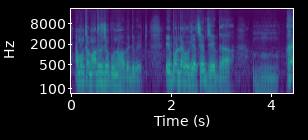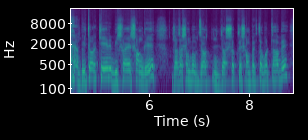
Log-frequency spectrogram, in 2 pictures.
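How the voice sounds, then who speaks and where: A man with a fairly high voice, speaking, gives a debate lesson. He keeps asking his students a question and then answers it himself. His talk is full of "thik ache" and "ah" fillers. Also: a little mellow. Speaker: debate teacher. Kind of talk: classroom lecture.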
